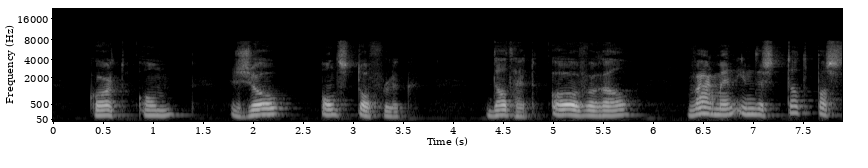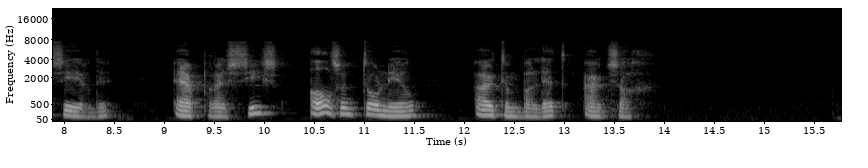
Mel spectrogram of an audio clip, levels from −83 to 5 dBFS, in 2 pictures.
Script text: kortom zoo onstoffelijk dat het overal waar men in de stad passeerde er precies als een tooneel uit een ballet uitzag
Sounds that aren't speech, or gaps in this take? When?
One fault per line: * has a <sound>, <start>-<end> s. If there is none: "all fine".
all fine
